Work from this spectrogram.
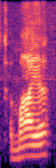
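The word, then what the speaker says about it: Tamiya: how you say it and they said it's toaya not how you said I there's nothing difficult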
